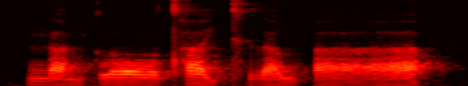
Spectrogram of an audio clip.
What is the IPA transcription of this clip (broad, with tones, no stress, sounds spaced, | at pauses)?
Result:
ŋ a˨˩ ŋ k l ɔː˧ tʰ a˧ j kʰ r a˩˦ w ʔ aː˩˦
